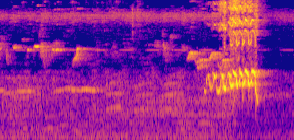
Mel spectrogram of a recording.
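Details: Local Black-naped oriole from East Java, a singer with many melodious sound variations, gives one short, fast warbling trill of rapid repeated notes lasting under a second, over a steady low background hum.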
